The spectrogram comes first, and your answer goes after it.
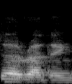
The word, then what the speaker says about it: Reading: It's pronounced Reading because I've been to the festival there a couple of times and it rules.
